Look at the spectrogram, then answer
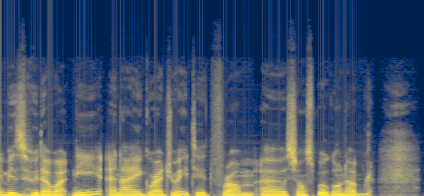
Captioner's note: speaks in foreign language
